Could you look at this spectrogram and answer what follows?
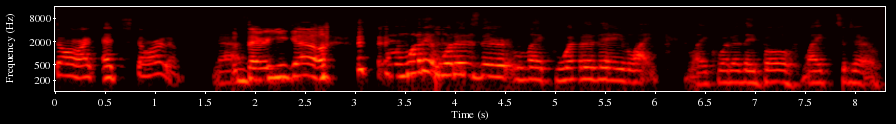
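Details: Adult woman speaking; normal speech.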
